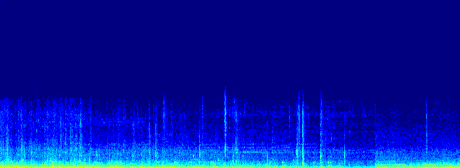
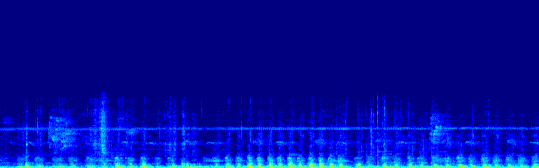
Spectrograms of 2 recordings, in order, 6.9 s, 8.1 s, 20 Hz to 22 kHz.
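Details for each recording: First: 2013 Daihatsu Xenia with electric power steering, road test on a rocky road after repairing the steering gearbox/rack that caused a front-end knock felt in the steering wheel: heavy tyre and road rumble only, no knocks. The front end is back to normal. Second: 2012-up Avanza/Xenia with electric power steering, stationary, wheel rocked quickly side to side: dull repeated clunks each direction change from left side of steering gearbox, also felt over rough roads; worn steering rack bushing clunk.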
